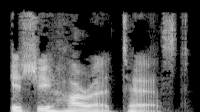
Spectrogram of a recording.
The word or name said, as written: Ishihara test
